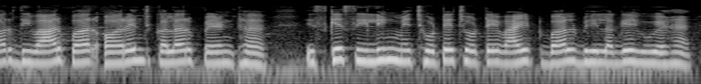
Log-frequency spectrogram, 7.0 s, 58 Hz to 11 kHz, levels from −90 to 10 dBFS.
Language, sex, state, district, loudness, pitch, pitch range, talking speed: Hindi, female, Jharkhand, Palamu, -15 LUFS, 225 Hz, 215-240 Hz, 145 wpm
